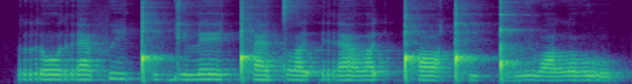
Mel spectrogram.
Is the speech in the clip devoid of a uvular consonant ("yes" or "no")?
yes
